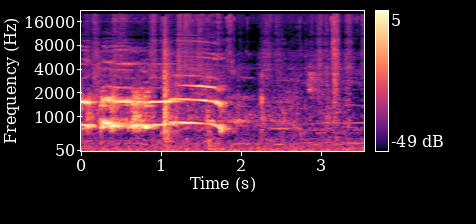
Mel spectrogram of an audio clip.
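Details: Rooster crowing in the morning: a loud, sustained harmonic crow of about a second and a half that drops at the end, then softer background bird sounds.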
